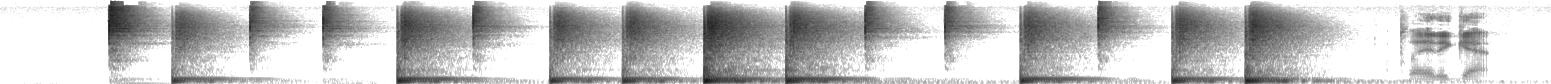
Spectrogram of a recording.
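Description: Slow drum paradiddle played across hi-hat and snare: evenly spaced sharp strikes that mix crisp snare cracks with lighter hi-hat ticks in a steady alternating pattern, close and clear, fading out with a few soft taps.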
